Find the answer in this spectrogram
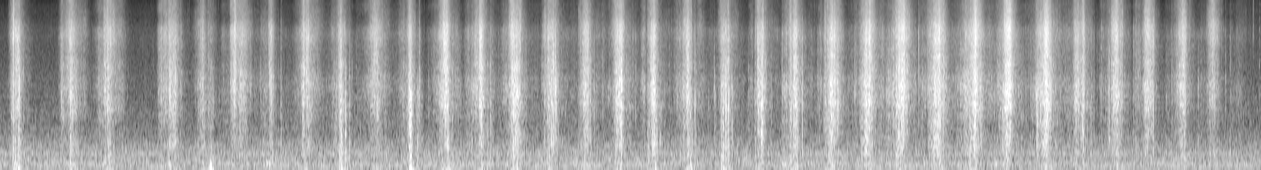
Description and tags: Grass Footsteps
Recorded myself shaking a bag of pretzels with the salt still in.
Foliage, Footsteps, Grass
